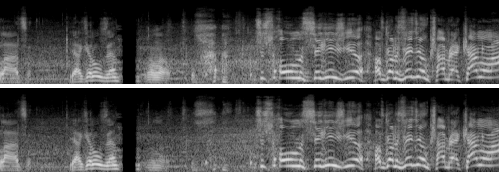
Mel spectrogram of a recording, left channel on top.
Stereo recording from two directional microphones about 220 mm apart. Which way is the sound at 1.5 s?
35° left (ahead or behind).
